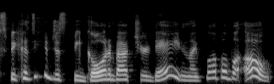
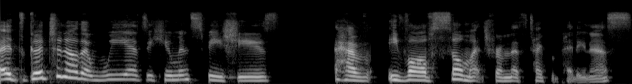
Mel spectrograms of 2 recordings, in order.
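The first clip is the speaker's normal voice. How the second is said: ordinary delivery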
